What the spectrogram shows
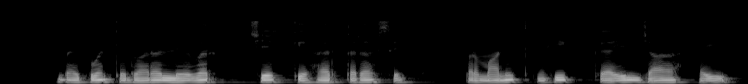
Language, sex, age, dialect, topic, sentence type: Magahi, male, 18-24, Western, banking, statement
